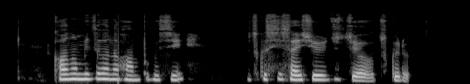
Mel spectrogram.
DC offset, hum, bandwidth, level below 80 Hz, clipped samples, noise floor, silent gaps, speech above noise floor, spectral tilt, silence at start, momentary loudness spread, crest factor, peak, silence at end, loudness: under 0.1%; none; 11.5 kHz; -68 dBFS; under 0.1%; -71 dBFS; none; 50 dB; -5.5 dB/octave; 0.55 s; 15 LU; 18 dB; -4 dBFS; 0.6 s; -21 LUFS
